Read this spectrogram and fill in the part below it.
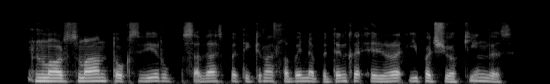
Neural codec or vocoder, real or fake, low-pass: codec, 16 kHz, 2 kbps, FunCodec, trained on Chinese and English, 25 frames a second; fake; 7.2 kHz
